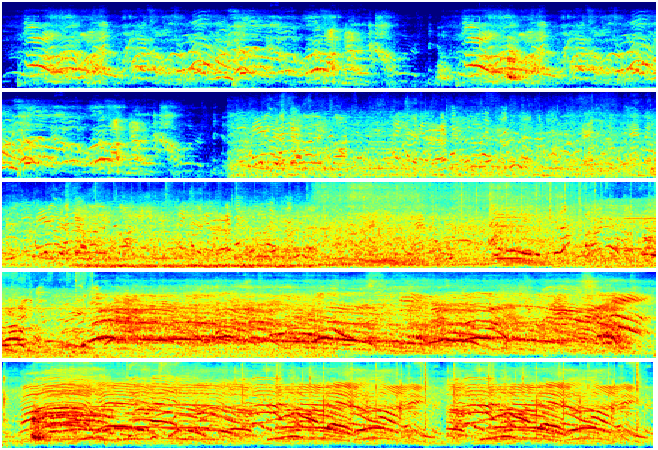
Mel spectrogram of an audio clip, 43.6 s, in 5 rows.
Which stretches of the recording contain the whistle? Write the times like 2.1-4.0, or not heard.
not heard.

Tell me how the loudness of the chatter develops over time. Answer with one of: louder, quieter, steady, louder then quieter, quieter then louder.
louder.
